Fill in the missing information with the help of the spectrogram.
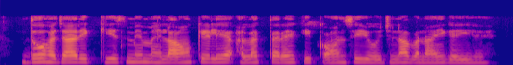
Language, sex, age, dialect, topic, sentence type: Hindi, female, 18-24, Awadhi Bundeli, banking, question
